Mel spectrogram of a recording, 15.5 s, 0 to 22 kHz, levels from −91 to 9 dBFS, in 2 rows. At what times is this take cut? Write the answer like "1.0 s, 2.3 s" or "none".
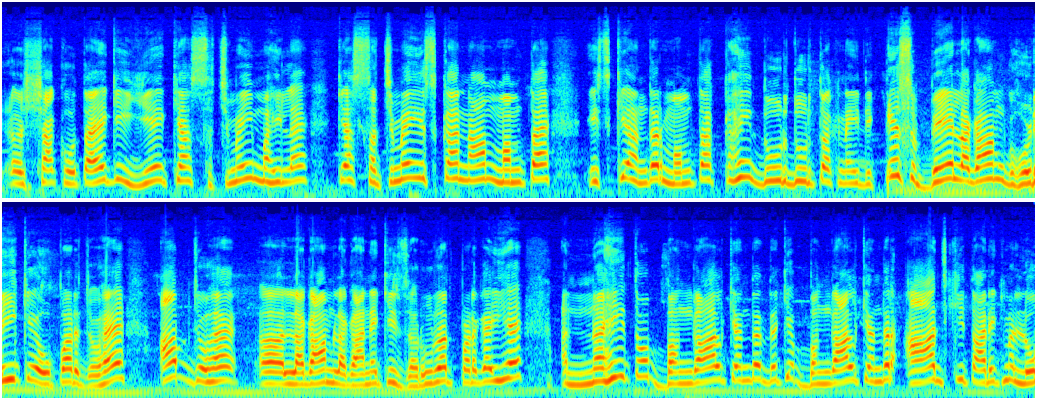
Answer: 6.6 s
